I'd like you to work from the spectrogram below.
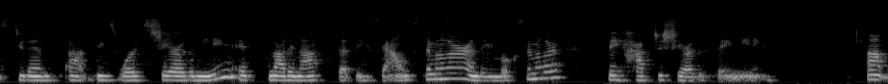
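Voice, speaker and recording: A teacher trainer whose first language is Spanish gives a recorded talk to teachers, explaining things step by step with frequent ums and self-corrections. Her mid-range voice is a little mellow, and the sound is lo-fi.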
